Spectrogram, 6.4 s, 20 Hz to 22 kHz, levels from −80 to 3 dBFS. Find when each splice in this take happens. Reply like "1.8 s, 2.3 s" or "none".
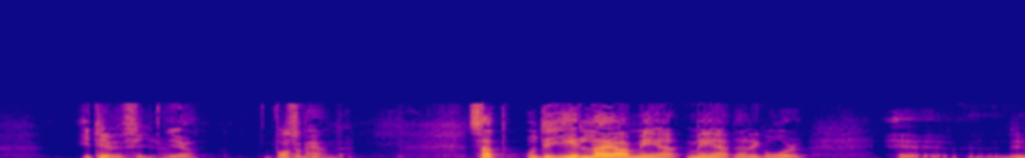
3.3 s, 4.6 s

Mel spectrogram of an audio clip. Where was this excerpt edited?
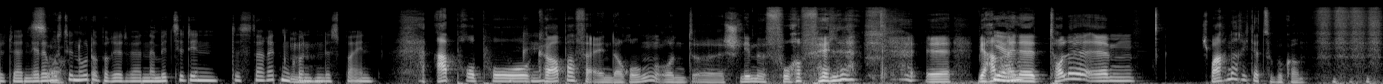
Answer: none

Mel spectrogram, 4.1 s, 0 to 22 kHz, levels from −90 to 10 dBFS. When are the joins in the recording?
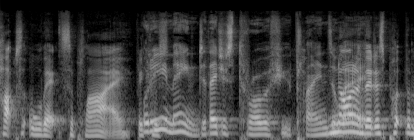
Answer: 1.3 s

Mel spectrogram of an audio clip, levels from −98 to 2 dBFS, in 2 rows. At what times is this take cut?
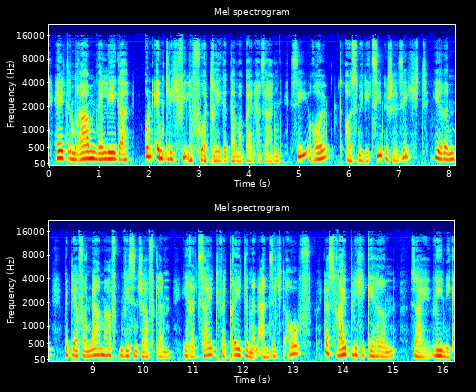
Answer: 4.8 s

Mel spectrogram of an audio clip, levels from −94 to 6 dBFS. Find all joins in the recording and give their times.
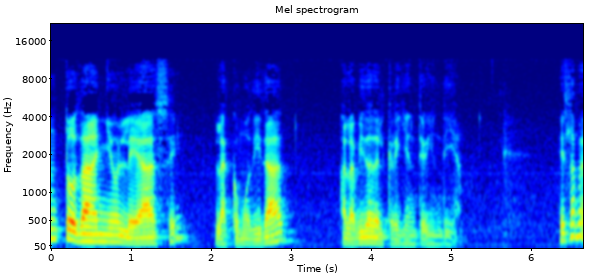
none

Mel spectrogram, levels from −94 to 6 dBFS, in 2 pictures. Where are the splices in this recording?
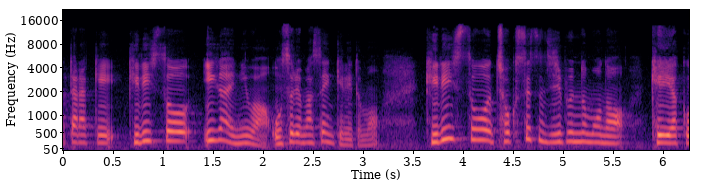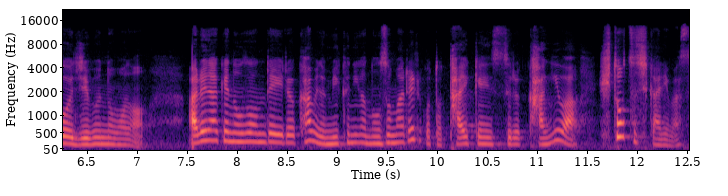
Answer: none

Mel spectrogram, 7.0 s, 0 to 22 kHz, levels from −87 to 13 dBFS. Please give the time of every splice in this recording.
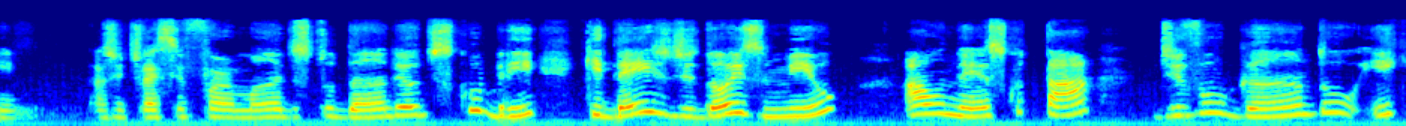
none

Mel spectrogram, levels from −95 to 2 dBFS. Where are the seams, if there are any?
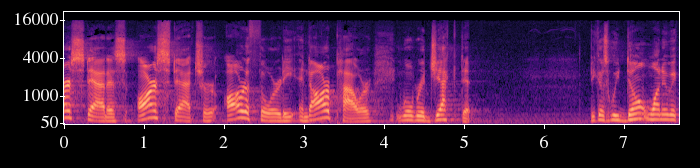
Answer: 4.2 s

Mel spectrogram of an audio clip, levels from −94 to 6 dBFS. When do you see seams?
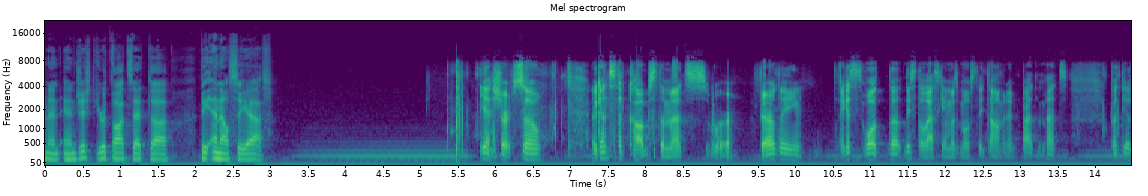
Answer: none

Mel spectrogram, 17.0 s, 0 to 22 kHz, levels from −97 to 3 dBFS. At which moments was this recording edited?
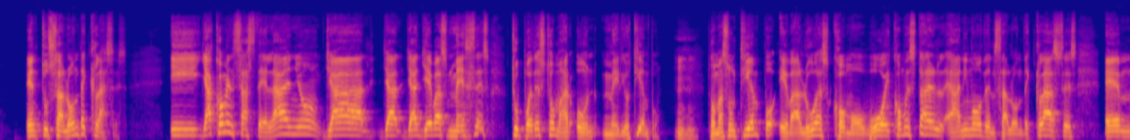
none

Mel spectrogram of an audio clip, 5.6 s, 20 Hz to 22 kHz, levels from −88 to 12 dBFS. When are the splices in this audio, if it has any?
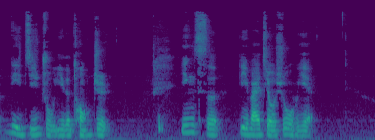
3.4 s

